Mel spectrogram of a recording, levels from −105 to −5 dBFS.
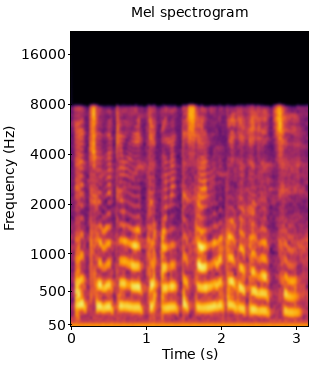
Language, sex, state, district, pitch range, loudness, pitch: Bengali, female, Tripura, Dhalai, 265-295 Hz, -14 LUFS, 280 Hz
